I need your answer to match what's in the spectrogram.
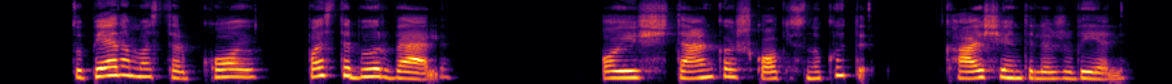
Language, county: Lithuanian, Vilnius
